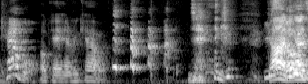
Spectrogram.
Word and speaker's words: Cavill: How does he say his name? Cavill.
